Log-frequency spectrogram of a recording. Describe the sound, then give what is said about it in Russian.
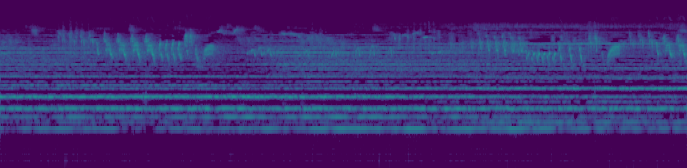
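Many kinds of birds sing in a forest, with soft wind in the treetops: faint, scattered high chirps and trills repeat over a continuous low background drone. “Это пение самых разнообразных птиц и мягкий шепот ветра в кронах деревьев.”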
